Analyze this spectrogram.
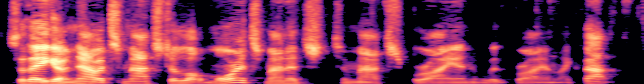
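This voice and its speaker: A man talks with ordinary variation in pitch. Nothing else is heard behind him. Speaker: software trainer. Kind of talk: webinar tutorial. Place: home room.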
